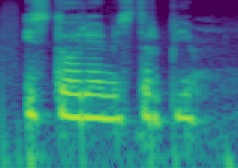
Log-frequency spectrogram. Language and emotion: Russian, neutral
